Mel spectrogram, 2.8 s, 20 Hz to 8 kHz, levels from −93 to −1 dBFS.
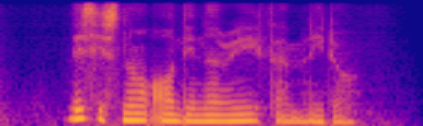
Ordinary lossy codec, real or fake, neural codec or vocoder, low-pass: none; fake; codec, 16 kHz, about 1 kbps, DyCAST, with the encoder's durations; 7.2 kHz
